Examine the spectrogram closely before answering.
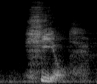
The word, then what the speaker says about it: Heald: the ax M said healed as if you were injured and it's now healed so it is John healed not held not healed not anything else John healed and he said uh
